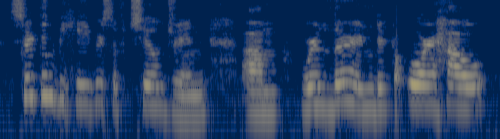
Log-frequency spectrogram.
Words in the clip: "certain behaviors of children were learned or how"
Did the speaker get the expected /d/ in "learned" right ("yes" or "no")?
yes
